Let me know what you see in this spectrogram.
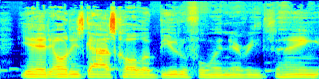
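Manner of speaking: normal talking voice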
